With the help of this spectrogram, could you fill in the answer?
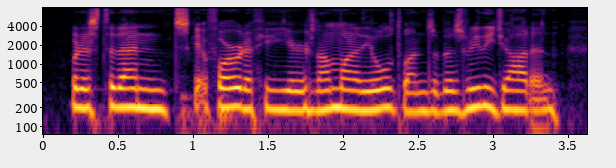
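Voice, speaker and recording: A woman's very fast speech in a northeast Scottish accent, medium in pitch, with fairly even intonation, on a very clean recording with a silent background. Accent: Scottish (Moray). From Scotland. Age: 20s. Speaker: women's football team captain. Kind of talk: podcast interview.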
